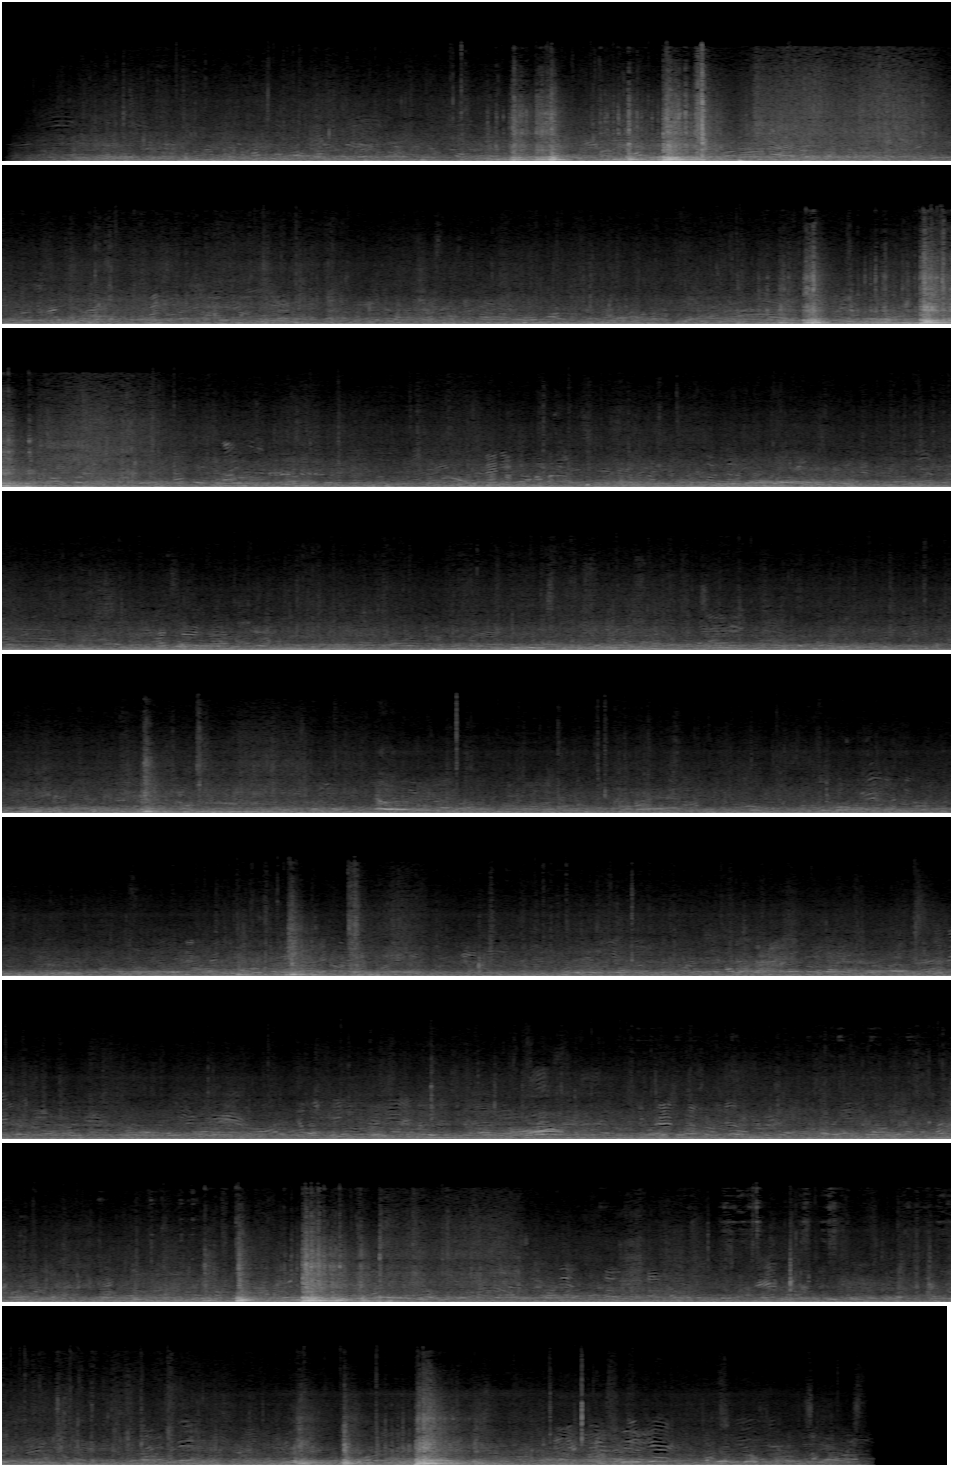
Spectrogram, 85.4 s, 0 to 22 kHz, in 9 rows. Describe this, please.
Barton Springs Long
LONG GENERAL AMBIANCE RECORDING. Recordings made at Barton Springs,a large naturally occurring swimming hole in Austin Texas. Stereo recording made with 2 omni lav mics (radio Shack) into a minidisc. transfered via tascam dm24 to computer for editing.
pool, city, field-recording, human, atmosphere, swimming, water, ambience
